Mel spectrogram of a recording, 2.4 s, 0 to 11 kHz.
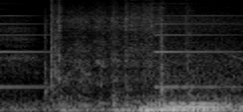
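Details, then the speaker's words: Auction car at a Copart yard on a hot day (about 80°F), likely already run earlier that day: short crank, catches at once and settles into a smooth, even idle; started right up, engine very smooth. "Started right up, and someone was definitely running it at some point today before us."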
